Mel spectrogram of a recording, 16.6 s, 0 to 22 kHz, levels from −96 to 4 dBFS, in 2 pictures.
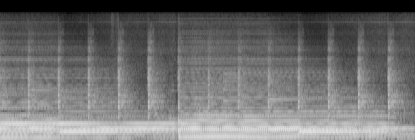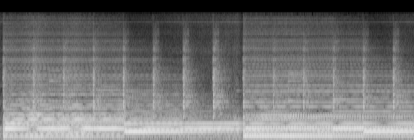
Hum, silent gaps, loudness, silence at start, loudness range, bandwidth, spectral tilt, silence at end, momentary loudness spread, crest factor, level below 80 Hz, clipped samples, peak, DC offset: none; none; -15 LUFS; 0 s; 2 LU; 14 kHz; -7 dB/octave; 0 s; 3 LU; 12 dB; -26 dBFS; under 0.1%; -2 dBFS; under 0.1%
